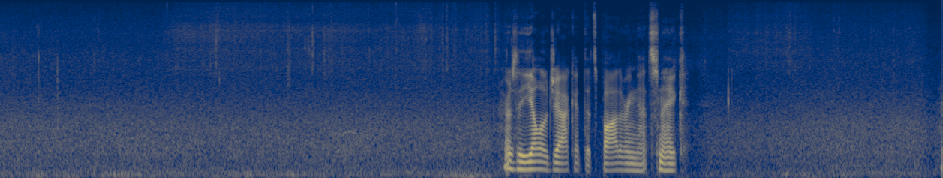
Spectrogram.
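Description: A snake slithers through dry leaves with a soft rustle.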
